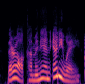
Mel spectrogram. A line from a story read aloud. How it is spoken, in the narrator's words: cried little Davy, delightedly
